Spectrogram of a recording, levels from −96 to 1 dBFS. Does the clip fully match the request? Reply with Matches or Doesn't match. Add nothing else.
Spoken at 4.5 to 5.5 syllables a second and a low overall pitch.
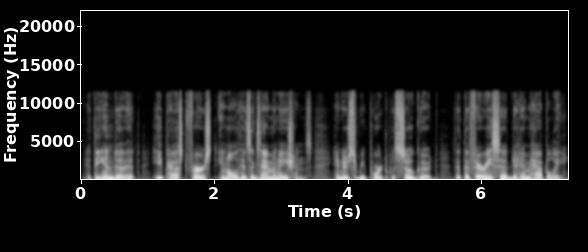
Matches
